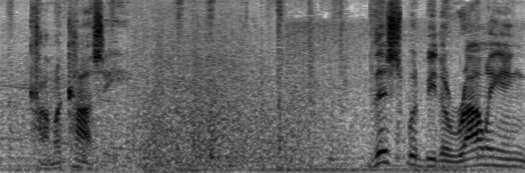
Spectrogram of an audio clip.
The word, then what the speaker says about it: kamikaze: They called it divine wind, which in Japanese is pronounced kamikaze.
